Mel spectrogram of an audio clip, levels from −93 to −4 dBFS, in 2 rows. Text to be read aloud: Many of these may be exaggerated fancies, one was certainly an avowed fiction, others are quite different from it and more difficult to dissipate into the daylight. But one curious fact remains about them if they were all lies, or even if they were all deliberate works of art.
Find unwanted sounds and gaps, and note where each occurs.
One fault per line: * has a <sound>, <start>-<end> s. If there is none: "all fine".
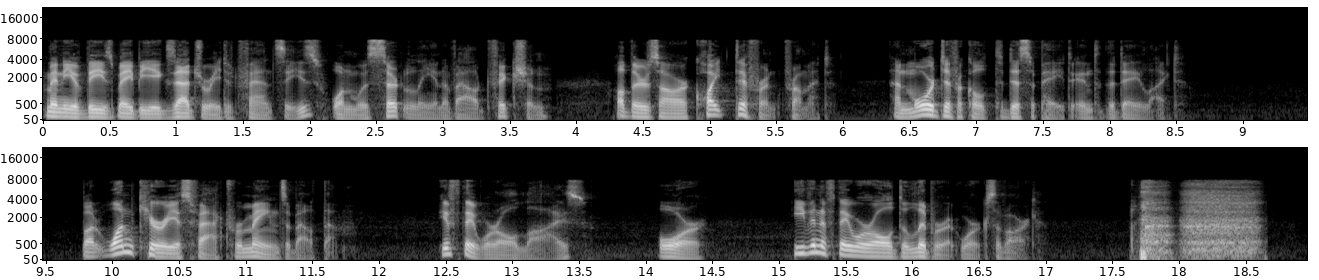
* has a breath, 17.6-18.7 s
